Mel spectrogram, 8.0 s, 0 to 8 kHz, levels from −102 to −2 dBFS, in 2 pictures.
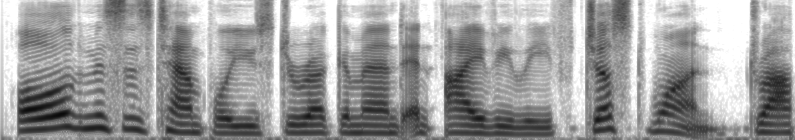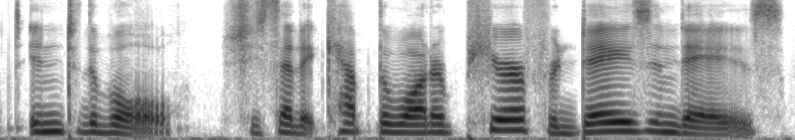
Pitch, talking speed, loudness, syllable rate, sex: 180 Hz, 180 wpm, -19 LUFS, 4.6 syllables/s, female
